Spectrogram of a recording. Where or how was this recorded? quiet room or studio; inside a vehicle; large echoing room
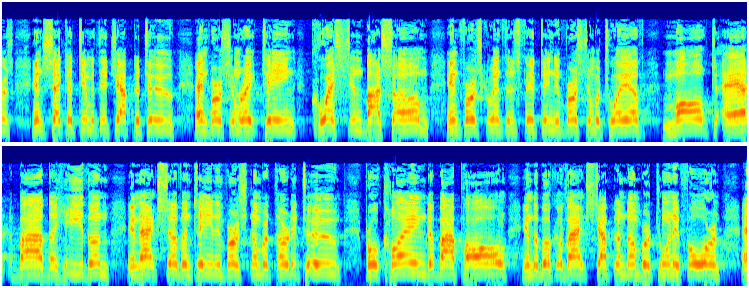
large echoing room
